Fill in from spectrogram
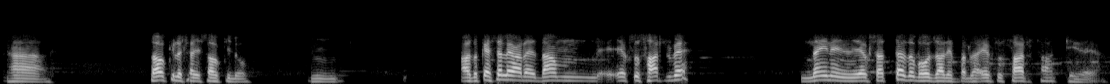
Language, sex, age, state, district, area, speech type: Urdu, male, 18-30, Bihar, Khagaria, rural, conversation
